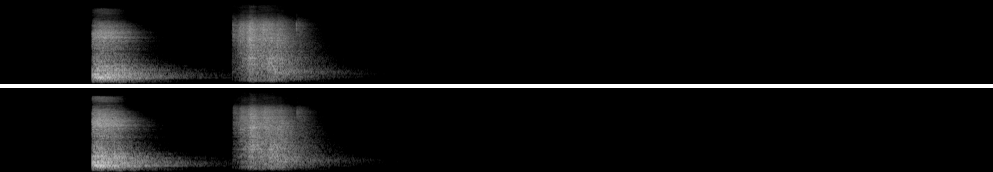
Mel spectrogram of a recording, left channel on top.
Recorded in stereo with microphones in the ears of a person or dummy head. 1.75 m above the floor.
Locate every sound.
0.9 s typing on a keyboard: 15° right (ahead or behind), 0.5 m
2.3 s crumpling: 60° left (ahead or behind), 1.0 m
